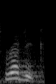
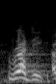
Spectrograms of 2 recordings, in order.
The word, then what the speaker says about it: Radek: R-A-D-E-K. – It's Radek. – It's Polish. – Where's it come from? Oh, that's a nice name your mummy gave you. Radek.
